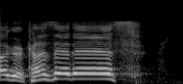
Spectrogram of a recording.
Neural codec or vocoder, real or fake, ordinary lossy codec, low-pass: none; real; none; none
